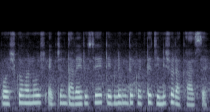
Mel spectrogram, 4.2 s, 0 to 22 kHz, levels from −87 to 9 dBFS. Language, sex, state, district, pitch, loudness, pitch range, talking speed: Bengali, female, Assam, Hailakandi, 225 Hz, -16 LUFS, 210-240 Hz, 155 wpm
